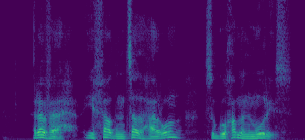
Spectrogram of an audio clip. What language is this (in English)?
Kabyle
